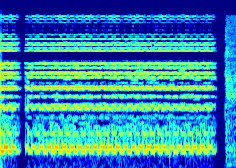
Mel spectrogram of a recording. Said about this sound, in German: Und dann klingelt auch schon das Telefon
